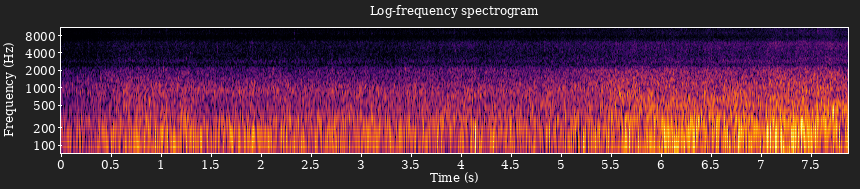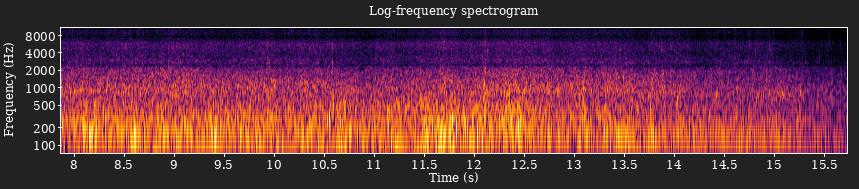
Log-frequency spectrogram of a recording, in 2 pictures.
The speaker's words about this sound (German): Während du weitergehst, hörst du schon hier und da die Rufe der Möwen und das Rauschen der Wellen kommt immer näher.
